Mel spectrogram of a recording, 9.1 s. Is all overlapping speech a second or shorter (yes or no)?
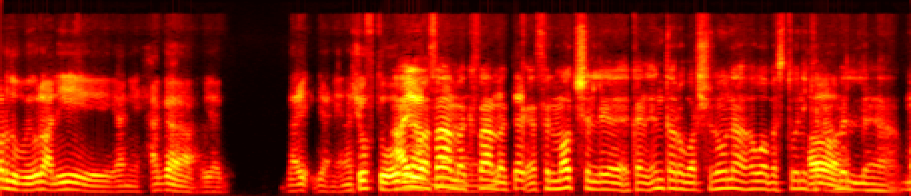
no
